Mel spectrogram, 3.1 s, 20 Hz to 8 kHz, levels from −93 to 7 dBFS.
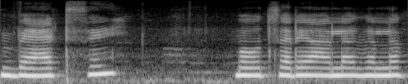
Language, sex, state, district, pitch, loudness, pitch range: Hindi, female, Punjab, Kapurthala, 230 Hz, -11 LUFS, 225-235 Hz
